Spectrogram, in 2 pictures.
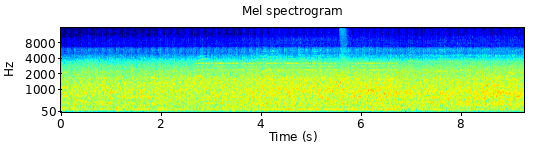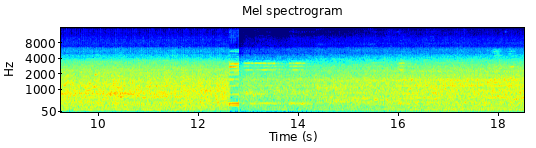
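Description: Street din of a procession: a crowd's chatter over a running vehicle engine, with two spells of a high, broken beeping tone. The sound breaks off abruptly about thirteen seconds in and picks up again.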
